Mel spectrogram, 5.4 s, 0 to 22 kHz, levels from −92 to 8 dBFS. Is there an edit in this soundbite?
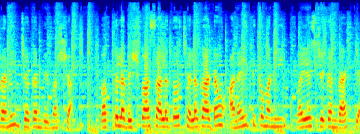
no; 0 cuts

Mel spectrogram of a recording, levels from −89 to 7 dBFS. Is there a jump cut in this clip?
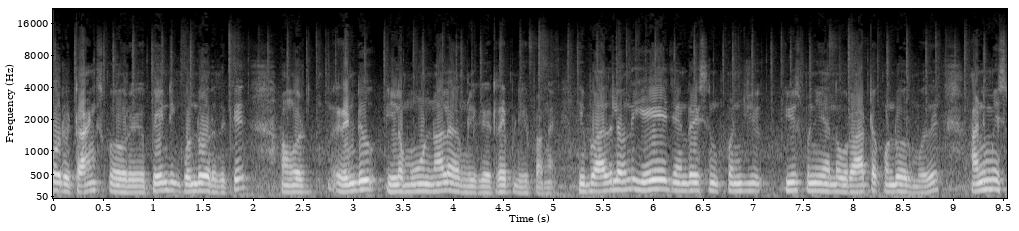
no; 0 cuts

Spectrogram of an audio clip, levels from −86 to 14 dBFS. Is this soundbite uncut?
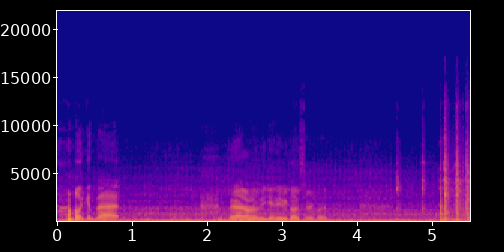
yes; 0 cuts

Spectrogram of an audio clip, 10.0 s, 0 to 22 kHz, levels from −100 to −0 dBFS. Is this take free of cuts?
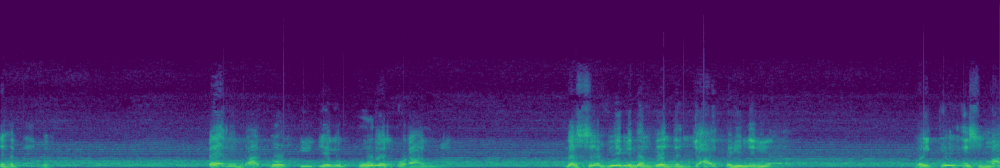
yes; 0 cuts

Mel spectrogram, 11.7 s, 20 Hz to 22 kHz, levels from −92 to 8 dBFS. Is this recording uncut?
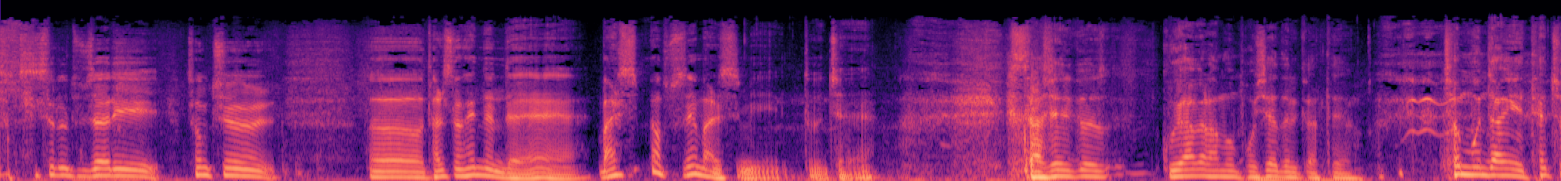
yes; 0 cuts

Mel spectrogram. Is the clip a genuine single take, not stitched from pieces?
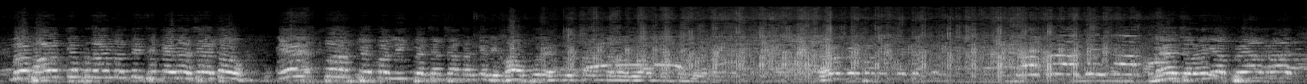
yes; 0 cuts

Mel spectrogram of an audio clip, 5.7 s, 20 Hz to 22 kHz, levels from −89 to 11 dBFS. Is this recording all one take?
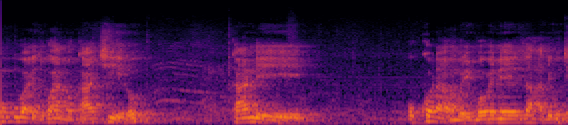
yes; 0 cuts

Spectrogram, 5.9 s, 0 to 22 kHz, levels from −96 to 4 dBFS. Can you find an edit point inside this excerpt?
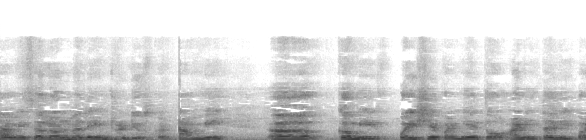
yes; 1 cut; at 1.8 s

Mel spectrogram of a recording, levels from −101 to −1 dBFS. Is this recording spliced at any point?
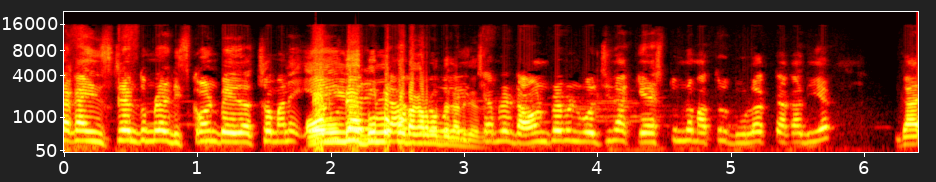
yes; 1 cut; at 2.9 s

